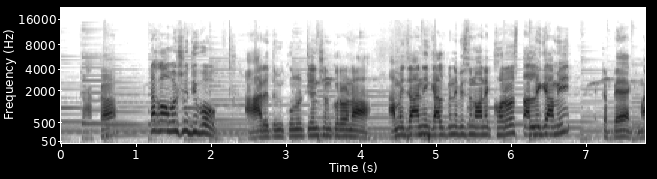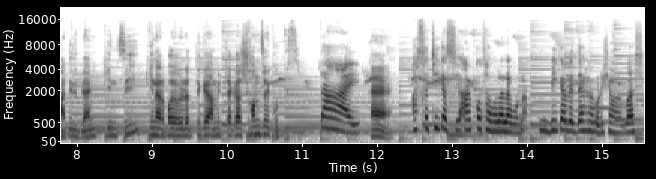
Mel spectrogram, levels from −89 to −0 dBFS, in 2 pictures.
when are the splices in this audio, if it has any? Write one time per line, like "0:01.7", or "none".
0:12.3

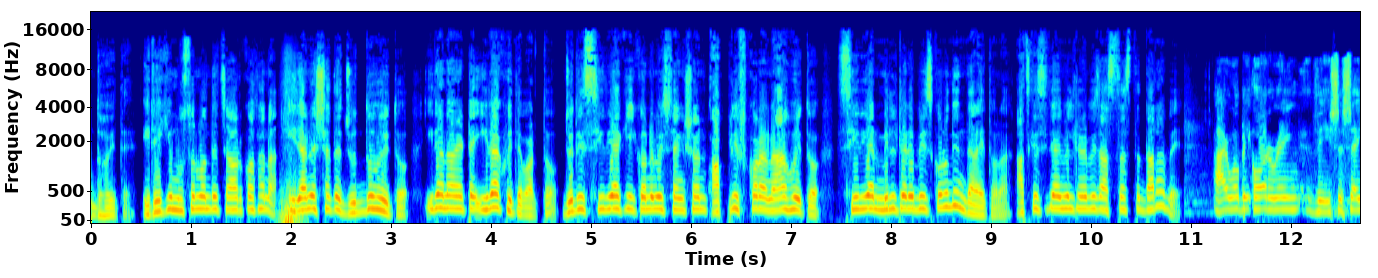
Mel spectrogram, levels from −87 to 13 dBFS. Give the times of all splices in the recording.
0:01.9
0:04.6
0:06.1
0:10.9

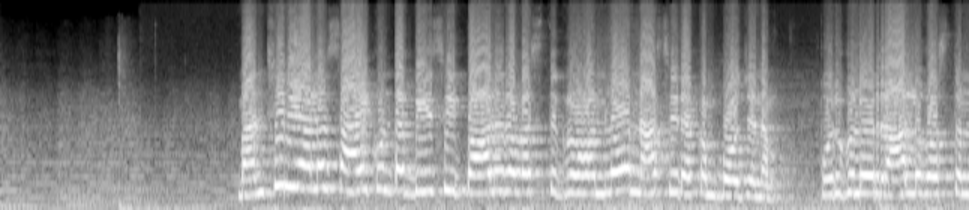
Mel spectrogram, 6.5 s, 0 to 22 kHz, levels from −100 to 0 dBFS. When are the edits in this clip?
0:01.2

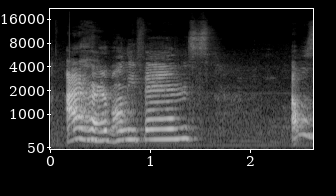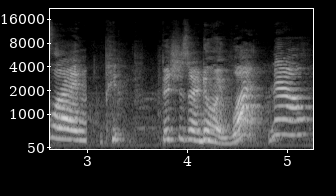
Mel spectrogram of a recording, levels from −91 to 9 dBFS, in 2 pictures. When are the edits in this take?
0:03.1

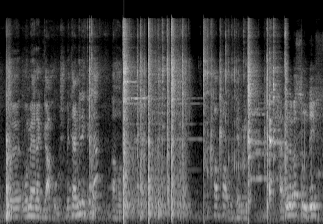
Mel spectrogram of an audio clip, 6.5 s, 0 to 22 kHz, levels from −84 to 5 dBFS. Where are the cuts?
0:05.5

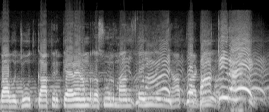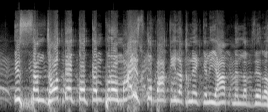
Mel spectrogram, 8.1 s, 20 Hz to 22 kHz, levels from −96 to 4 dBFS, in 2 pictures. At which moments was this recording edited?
0:02.7

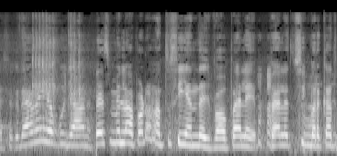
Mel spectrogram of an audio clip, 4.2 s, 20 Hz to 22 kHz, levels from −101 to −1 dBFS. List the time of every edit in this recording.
0:01.2

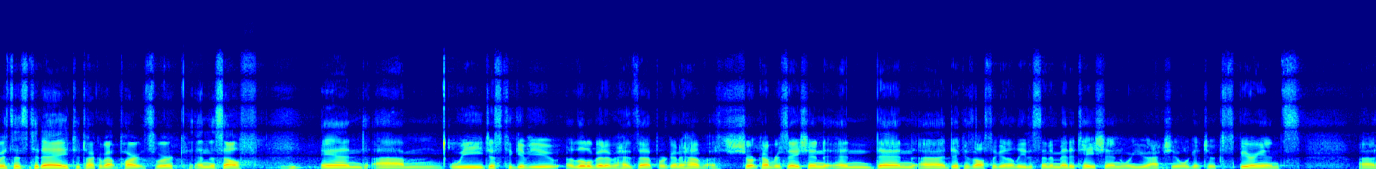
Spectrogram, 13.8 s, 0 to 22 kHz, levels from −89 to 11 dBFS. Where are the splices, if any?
none

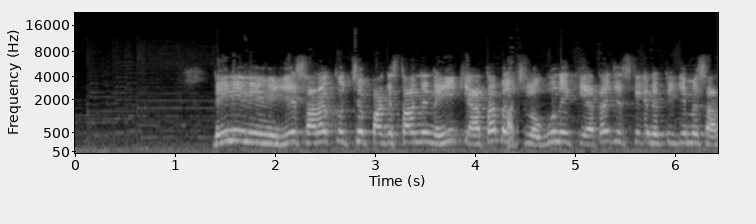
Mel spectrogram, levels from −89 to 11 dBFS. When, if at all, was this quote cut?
none

